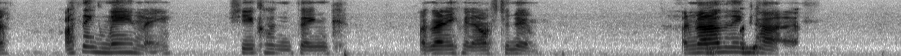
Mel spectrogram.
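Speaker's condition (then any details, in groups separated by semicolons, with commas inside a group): Quadriplegic cerebral palsy; quadriplegic, from birth, spinal curvature, surgery declined, broken hip; walking with frame, stamina improving with exercise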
